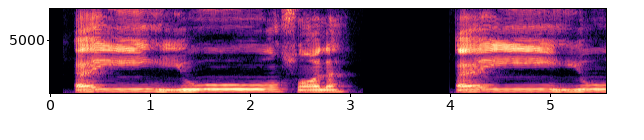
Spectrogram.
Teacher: Jadi ini hukumnya dengung, idgham bi gunnah.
